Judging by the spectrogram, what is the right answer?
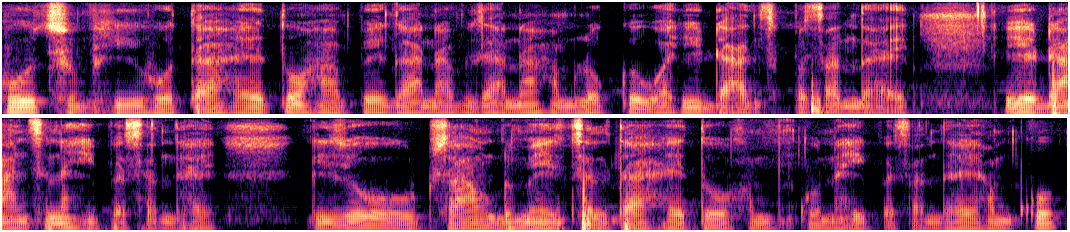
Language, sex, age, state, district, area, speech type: Hindi, female, 60+, Uttar Pradesh, Prayagraj, rural, spontaneous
